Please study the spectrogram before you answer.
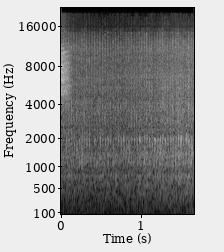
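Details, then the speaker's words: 1985 Cadillac Sedan DeVille transverse 4.3L V6 diesel, warm after cold start: steady, even idle with a hissy top end and no knocks or misses; runs healthy. "overall it runs and drives absolutely amazing"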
